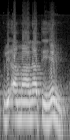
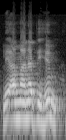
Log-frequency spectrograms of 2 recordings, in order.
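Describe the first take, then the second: First: The middle vowel of amanatihim is kept short. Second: The middle vowel of amanatihim is kept short.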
